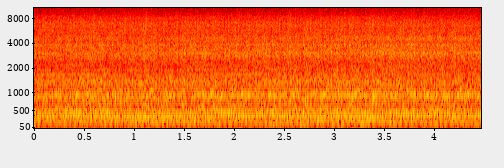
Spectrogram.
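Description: A Subaru engine idles during a misfire test on a cylinder, giving a steady, loud, continuous mechanical drone with a faint knocking roughness throughout, heard up close with no voices.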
